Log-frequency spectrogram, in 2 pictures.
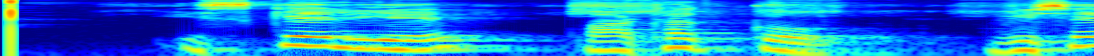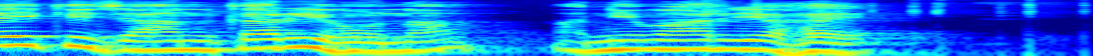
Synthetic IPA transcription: ɪskeliepaːʈʰəkːo | ʋɪʃəjkid͡ʒaːnkaːɾiɦoːnaɐnɪʋaːɾjəɦɛː

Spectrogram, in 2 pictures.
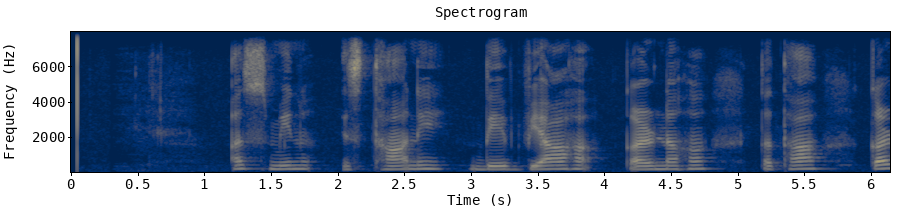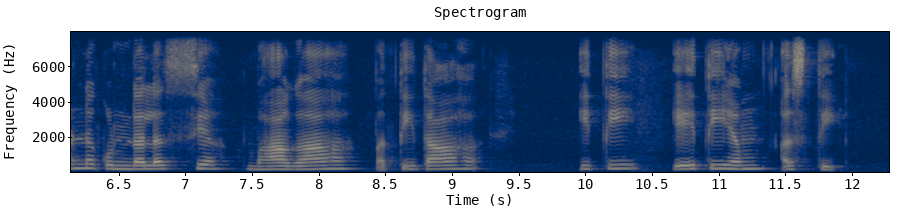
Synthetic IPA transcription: ɐsmin | st̪ʰaːneːd̪eːʋjaːɦɐ̆ | kɐɾɳɐɦɐ̆t̪ɐt̪ʰaː | kɐɾɳɐkuɳɖɐlɐsjɐbʱaːɡaːɦɐ̆pɐt̪it̪aːɦɐ̆ | it̪i | eːt̪iɦɐmɐst̪i

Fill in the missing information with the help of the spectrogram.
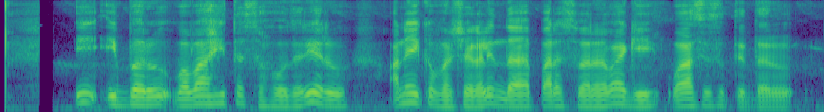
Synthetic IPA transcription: iːʔibːɐɾuʋɐʋaːɦit̪ɐsɐɦɔːd̪ɐɾijɐɾuɐ̰nɛːkɐʋɐɾʂɐɡɐɭind̪ɐpɐɾɐsʋɐɾɐʋaːɡiʋaːsis̬ut̪ːid̪ːɐɾu

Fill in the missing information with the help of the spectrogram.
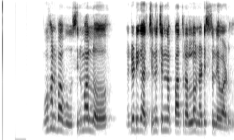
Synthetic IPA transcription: mɔːɦɐnɐbaːbusinimaːlːo̞ː | nɐʈuɽiɡaːt͡ʃinːɐt͡ʃinːɐpaːt̪ɾɐlːo̞ːnɐʈist̪unːɛːʋaːɽṵ

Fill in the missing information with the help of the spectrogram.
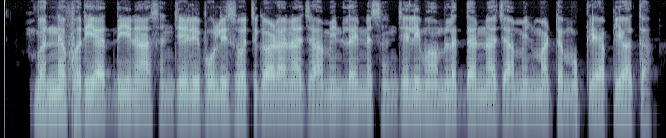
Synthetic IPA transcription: bənːefəɾijad̪inasəɲd͡ʒelipolis̬ʋət͡ʃɡaɭanad͡ʒaminləjnesəɲd͡ʒelimamlət̪̚d̪anːad͡ʒaminmaʈemʊkliapjaɦət̪a

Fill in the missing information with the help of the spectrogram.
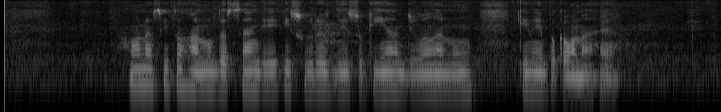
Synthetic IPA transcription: hʊnəsĩːt̪ʊɦãːnũːd̪əsãːɡeːkɪsuːɾət̪d̪iːsʊkijãːd͡ʒʊʋãːnũːkɪnẽːpəkaːnaːɦɛ̰ː

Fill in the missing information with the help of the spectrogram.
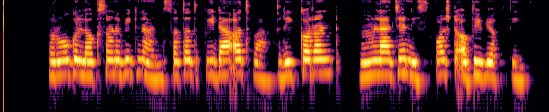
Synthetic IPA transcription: ɾoɡləkʃəɳ̃ʋiɡnansət̪ət̪piɖaʔət̪ʰʋaɾikəɾəɳʈ | ɦumlad͡ʒenispəʂʈə̰bʱiʋjək̚t̪i

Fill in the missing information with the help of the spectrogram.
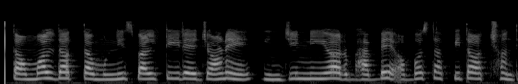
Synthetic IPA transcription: t̪ɔmɔld̪ɔt̪ːɔmunisi̥palʈiɾed͡ʑɔɽ̃eind͡ʑinijɔɾbʱabeʔɔbost̪ʰapit̪ɔɔtːʃʰɔnt̪i

